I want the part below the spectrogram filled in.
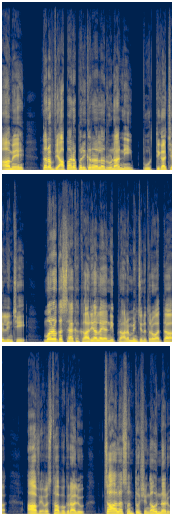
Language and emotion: Telugu, happy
